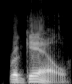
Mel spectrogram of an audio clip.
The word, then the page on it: regale: American English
